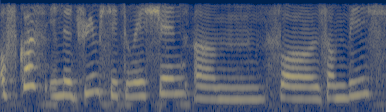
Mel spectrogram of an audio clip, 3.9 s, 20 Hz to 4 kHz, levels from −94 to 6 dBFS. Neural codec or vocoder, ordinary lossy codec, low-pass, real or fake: codec, 24 kHz, 6 kbps, HILCodec; none; 3.6 kHz; fake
